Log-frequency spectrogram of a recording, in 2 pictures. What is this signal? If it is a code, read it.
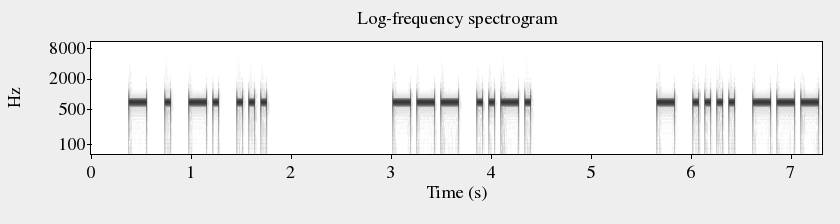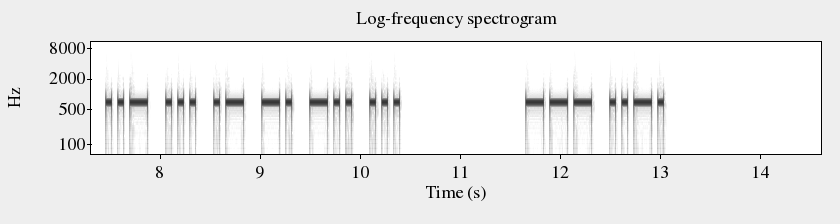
Morse code, heard as a keyed tone, about 20 wpm, 700 Hz. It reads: TENS OF THOUSANDS OF
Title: 3x Word-Spacing - Sets of 4 Words - 20wpm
